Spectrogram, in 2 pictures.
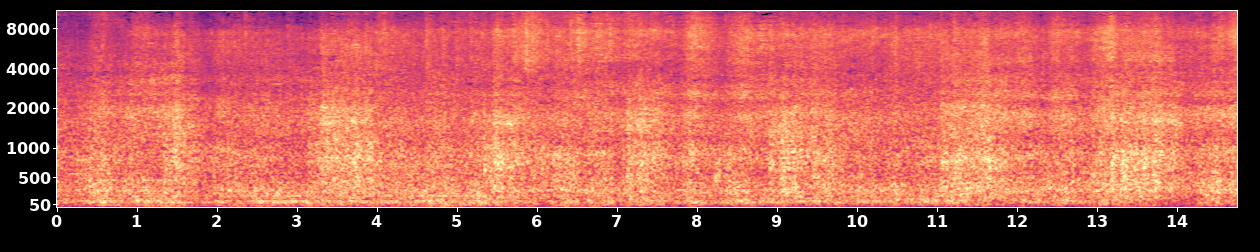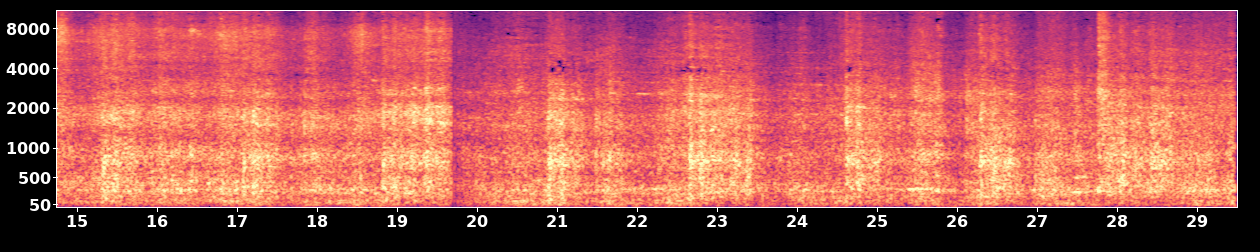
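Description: Double-stack intermodal freight cars and trailer-carrying flatcars rolling past on steel rails, a steady rumble with wheels clicking over the rail joints.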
